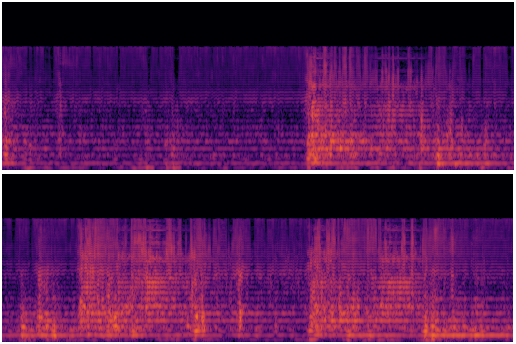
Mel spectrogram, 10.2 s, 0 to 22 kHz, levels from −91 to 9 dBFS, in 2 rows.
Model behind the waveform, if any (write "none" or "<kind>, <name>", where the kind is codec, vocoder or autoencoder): vocoder, BigVGAN v2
